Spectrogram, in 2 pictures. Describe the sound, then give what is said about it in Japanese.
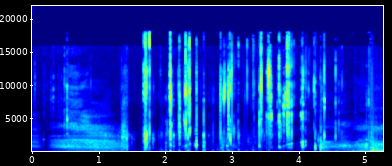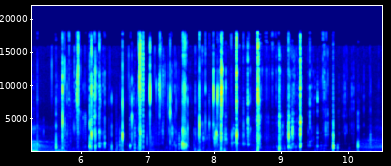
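Wet mouth sounds of a finger being bitten and licked: many small clicks, smacks and crunchy bites in an irregular rhythm, moderately loud, with no speech. “指を口に入れられた瞬間、目がトローンってしちゃいましたね。”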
